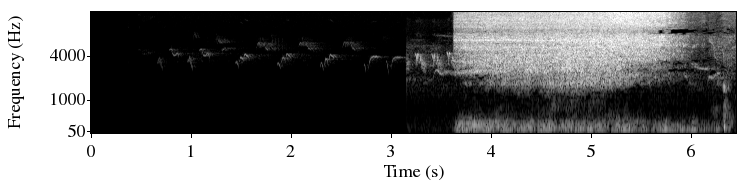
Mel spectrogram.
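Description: Faint, high chirps for the first three seconds, then a loud, steady hiss over a low hum: crepe batter sizzling as it is poured into a hot non-stick crepe pan.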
